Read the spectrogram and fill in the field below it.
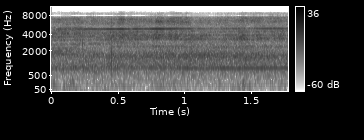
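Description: An RC FF-22 EDF jet with a Detrum 64mm fan on 4S flying fast, a continuous high-pitched whining roar, steady and moderately loud with no talking.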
